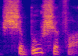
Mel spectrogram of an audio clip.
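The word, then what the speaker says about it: Chebyshev: and if you saw that how would you pronounce it that that's what i would say too it's actually the shabu-shafa theorem and if you think that was a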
